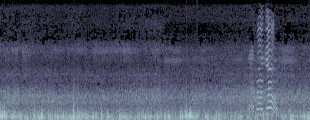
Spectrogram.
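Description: Gusty wind buffeting the microphone, rising and falling unevenly. About five seconds in, a brief high, warbling sound rises and falls several times in quick succession.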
